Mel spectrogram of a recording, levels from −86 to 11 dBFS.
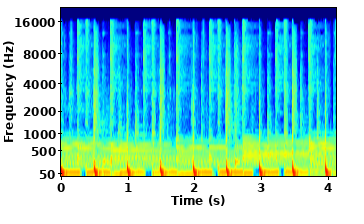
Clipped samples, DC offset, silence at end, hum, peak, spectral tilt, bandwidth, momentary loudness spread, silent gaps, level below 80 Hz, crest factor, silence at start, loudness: under 0.1%; under 0.1%; 0 s; none; 0 dBFS; -6 dB/octave; 17 kHz; 4 LU; none; -20 dBFS; 16 dB; 0 s; -19 LUFS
